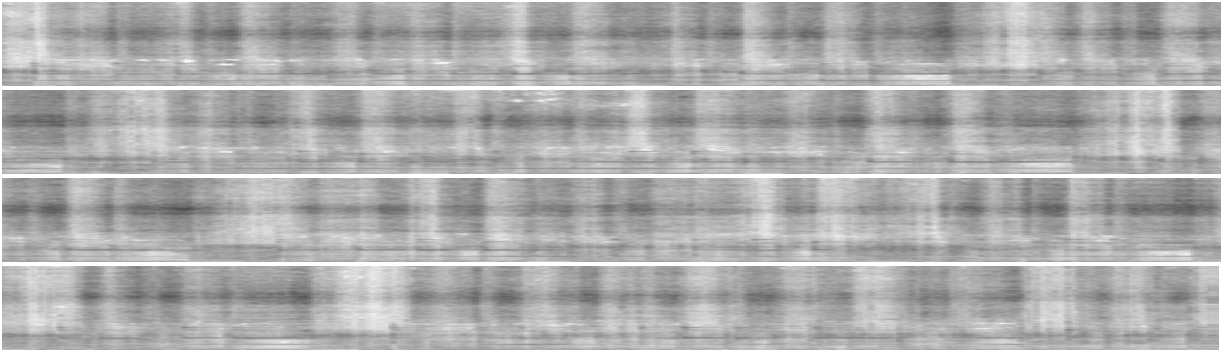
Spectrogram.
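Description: A group of large double-headed barrel drums beaten with sticks in a steady, loud, continuous rhythm. A held high tone above the drums breaks off and comes back every few seconds.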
